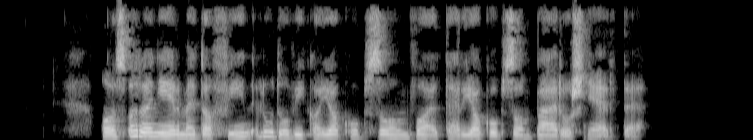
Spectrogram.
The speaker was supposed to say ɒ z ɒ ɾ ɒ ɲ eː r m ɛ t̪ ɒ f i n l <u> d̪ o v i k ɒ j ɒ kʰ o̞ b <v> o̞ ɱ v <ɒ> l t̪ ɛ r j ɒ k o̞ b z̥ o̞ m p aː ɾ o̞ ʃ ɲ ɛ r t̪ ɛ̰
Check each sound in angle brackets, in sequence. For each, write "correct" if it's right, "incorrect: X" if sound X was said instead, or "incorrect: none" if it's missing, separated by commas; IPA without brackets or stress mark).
correct, incorrect: z, correct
